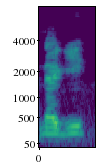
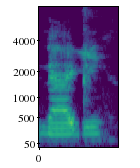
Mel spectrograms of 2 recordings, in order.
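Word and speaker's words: Nagy: a couple years Matt Negi oh sure wow they always they mispronounce his name and call him Matt naggie right we always yell at the TV that's not how you say it you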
